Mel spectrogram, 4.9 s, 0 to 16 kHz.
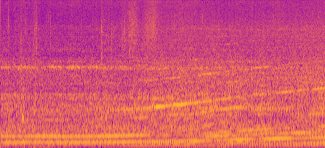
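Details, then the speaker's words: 1979 Porsche 911 SC Targa on its first test drive after a complete engine and transmission overhaul (new synchros): smooth exhaust note climbing steadily in pitch under acceleration, no rattles or misses; healthy engine. "Take it right up the red line. It just wants to go."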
